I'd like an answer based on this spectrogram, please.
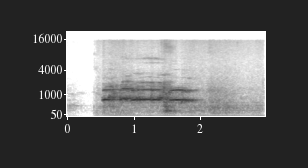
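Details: A newborn baby monkey, crying as it does every morning after waking, gives one drawn-out, tonal, wailing scream while calling for milk; it is described as bad-tempered and throwing tantrums even when fed.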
